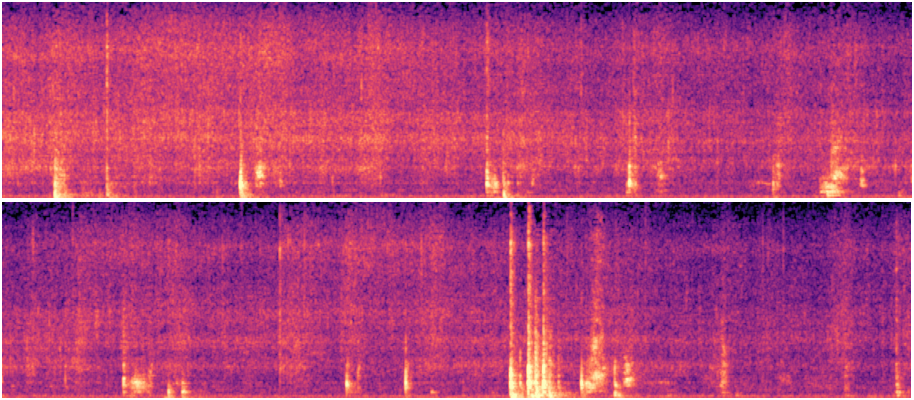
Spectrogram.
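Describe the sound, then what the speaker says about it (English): Ackee and saltfish fry in a pan while being stirred, a low steady sizzle broken by repeated spoon scrapes and knocks against the pan, with a busier burst of stirring near the end. "after we add our ackee, we're just going to give it a next mixing like so"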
